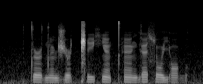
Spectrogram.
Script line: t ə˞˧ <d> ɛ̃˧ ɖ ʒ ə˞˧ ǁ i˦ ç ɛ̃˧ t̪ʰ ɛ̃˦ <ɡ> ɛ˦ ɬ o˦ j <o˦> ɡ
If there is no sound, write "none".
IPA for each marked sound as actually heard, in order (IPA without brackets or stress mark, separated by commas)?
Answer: d, ɡ, ɔ˦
